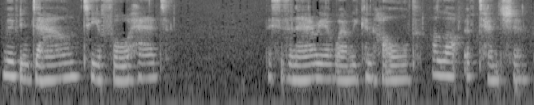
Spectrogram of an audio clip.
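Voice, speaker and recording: Woman, meditation guide, very slow, even low-toned delivery, gentle, soft whispery phrase endings, faint background noise. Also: gravelly. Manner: gentle, soothing, measured with long pauses.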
